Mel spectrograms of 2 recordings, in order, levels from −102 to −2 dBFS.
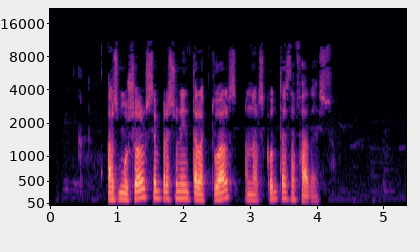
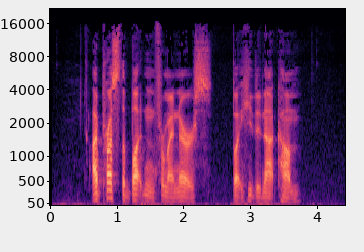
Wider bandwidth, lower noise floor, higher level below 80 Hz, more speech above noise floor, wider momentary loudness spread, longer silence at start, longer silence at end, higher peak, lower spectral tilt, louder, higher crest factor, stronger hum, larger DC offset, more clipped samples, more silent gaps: second, 10 kHz vs 16.5 kHz; first, -79 dBFS vs -69 dBFS; second, -74 dBFS vs -62 dBFS; first, 53 dB vs 45 dB; first, 14 LU vs 11 LU; first, 0.85 s vs 0.6 s; first, 1.2 s vs 0.75 s; second, -6 dBFS vs -2 dBFS; first, -6.5 dB/octave vs -2 dB/octave; about the same, -26 LUFS vs -24 LUFS; about the same, 22 dB vs 24 dB; neither; neither; neither; neither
